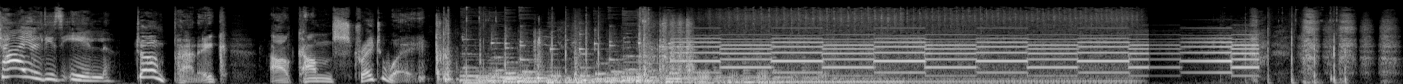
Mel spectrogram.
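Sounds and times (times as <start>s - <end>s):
low engine hum: 5.9s - 11.4s
two-tone cartoon siren: 6.2s - 12.7s
short noisy rush: 6.3s - 10.7s.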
